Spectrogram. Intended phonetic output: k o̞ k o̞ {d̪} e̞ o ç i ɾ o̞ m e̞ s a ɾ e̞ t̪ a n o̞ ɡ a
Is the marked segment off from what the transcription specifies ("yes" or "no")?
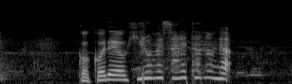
no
